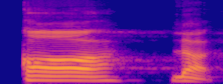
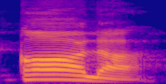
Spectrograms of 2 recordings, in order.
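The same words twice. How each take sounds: First: "Qala" split into two syllables, long qaa, then la. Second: Said in the usual way. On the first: Shown as a demonstration. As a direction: say "Qala" with a clear gap between qaa and la. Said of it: "Two syllables". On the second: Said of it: "When I say qala".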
